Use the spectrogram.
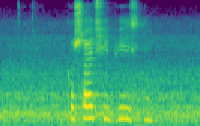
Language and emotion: Russian, neutral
